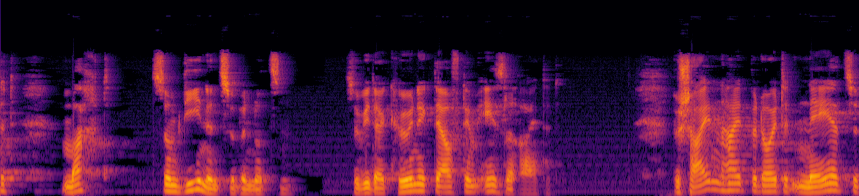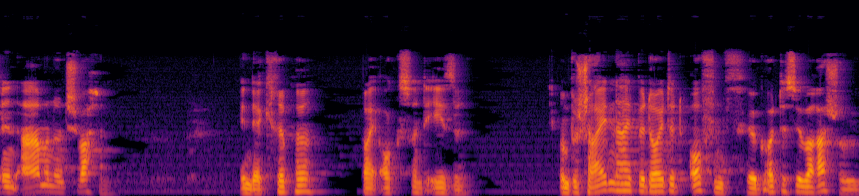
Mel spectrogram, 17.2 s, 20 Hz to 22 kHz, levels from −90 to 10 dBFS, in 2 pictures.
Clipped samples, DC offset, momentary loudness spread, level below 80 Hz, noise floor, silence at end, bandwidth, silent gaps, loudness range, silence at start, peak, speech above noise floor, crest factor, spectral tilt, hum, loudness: under 0.1%; under 0.1%; 13 LU; -52 dBFS; -60 dBFS; 0 s; 8 kHz; none; 6 LU; 0 s; 0 dBFS; 43 dB; 18 dB; -4.5 dB/octave; 60 Hz at -45 dBFS; -17 LUFS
